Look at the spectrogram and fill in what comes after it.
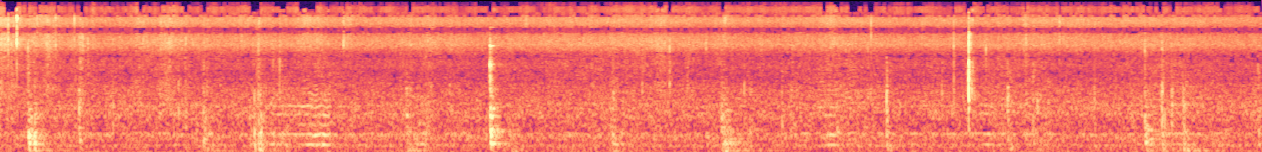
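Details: Hive bees droning softly through a beekeeping honey harvest, with a steady low hum and faint tonal whine. Irregular clicks and bumps of frames and tools sound about every few seconds.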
